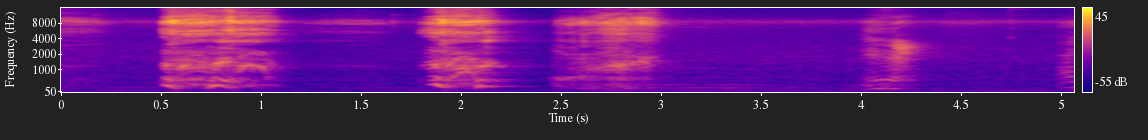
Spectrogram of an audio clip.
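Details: Cough with a cold that started after a flu shot: four loud, harsh, voiced coughs in about five seconds.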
